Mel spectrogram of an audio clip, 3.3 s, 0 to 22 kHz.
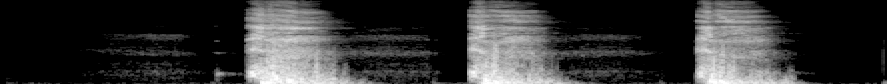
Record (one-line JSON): {"three_cough_length": "3.3 s", "three_cough_amplitude": 32768, "three_cough_signal_mean_std_ratio": 0.4, "survey_phase": "beta (2021-08-13 to 2022-03-07)", "age": "18-44", "gender": "Female", "wearing_mask": "No", "symptom_none": true, "smoker_status": "Current smoker (e-cigarettes or vapes only)", "respiratory_condition_asthma": false, "respiratory_condition_other": false, "recruitment_source": "REACT", "submission_delay": "3 days", "covid_test_result": "Negative", "covid_test_method": "RT-qPCR"}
